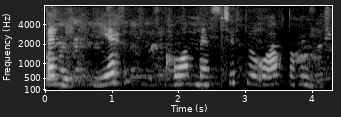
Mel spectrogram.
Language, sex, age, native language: Icelandic, female, 18-19, Icelandic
